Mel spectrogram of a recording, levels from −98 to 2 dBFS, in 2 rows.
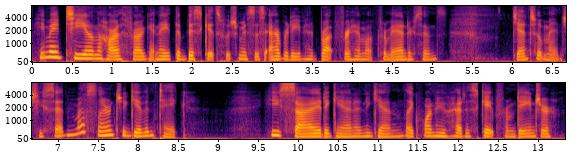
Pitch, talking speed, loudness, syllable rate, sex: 180 Hz, 190 wpm, -20 LUFS, 5.0 syllables/s, female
